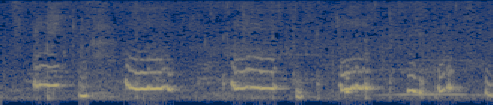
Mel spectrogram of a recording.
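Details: German Shepherd puppies in Chennai whine in a steady series of nasal, tonal cries, roughly one each second, some wavering and dipping, over a soft background hiss.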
